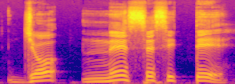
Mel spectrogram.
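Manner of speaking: necesité drawn out slowly, stress on the final té; slow dictation. Shown as a demonstration. Teacher dictating slowly to students who are writing it down. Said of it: "En pasado perfecto simple".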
